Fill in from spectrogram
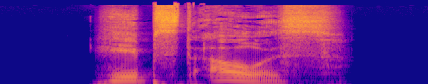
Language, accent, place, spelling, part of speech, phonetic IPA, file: German, Germany, Berlin, hebst aus, verb, [ˌheːpst ˈaʊ̯s], De-hebst aus.ogg
- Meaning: second-person singular present of ausheben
